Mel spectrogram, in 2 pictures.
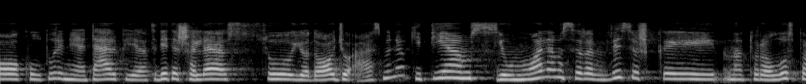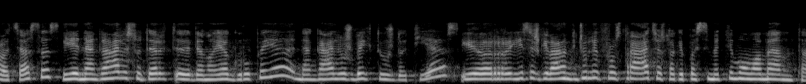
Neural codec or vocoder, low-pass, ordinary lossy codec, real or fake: codec, 16 kHz, 8 kbps, FreqCodec, smaller model; 7.2 kHz; AAC, 48 kbps; fake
